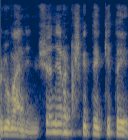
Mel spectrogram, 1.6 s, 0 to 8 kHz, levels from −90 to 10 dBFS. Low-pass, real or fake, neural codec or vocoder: 7.2 kHz; fake; codec, 16 kHz, 4 kbps, FreqCodec, larger model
